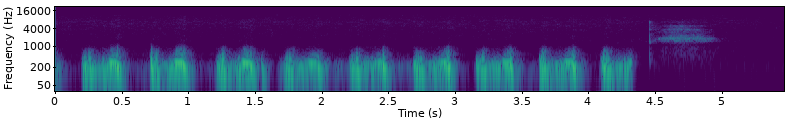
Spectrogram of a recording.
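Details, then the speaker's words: Mitral valve prolapse: a faint, musical late systolic murmur ("systolic honk" variant). "it is generally in late Cy and can be loud or faint [Music] sometimes it is so loud that it can be heard without a stethoscope enabling others in the room to also hear it it can go and still at other times it is very faint and one would hear"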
